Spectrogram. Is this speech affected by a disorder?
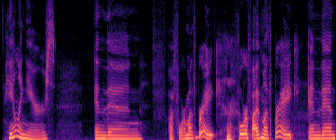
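No.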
